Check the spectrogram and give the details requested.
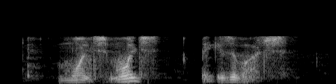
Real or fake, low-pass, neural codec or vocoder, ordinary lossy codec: real; 3.6 kHz; none; AAC, 16 kbps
